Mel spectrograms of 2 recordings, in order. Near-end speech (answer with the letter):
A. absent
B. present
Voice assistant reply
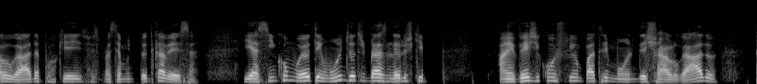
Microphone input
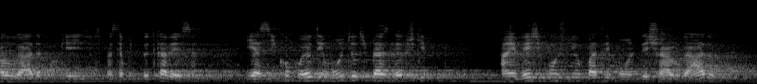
A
